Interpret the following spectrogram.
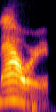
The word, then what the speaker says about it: hour: The pronunciation is hour. Como que comenzara yo con la vocal.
